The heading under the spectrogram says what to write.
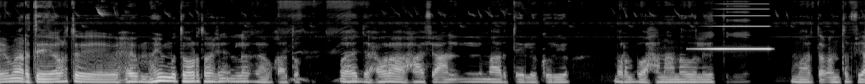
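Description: Loudspeaker feedback squeal, 6.86 to 7.75 s: the microphone re-captures its own loudspeaker, and a 2 kHz tone swells within about 0.4 s, rising well above the speech.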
